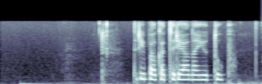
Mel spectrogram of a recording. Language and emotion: Russian, neutral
